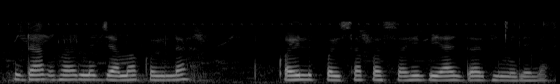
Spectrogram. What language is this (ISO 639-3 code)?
bho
